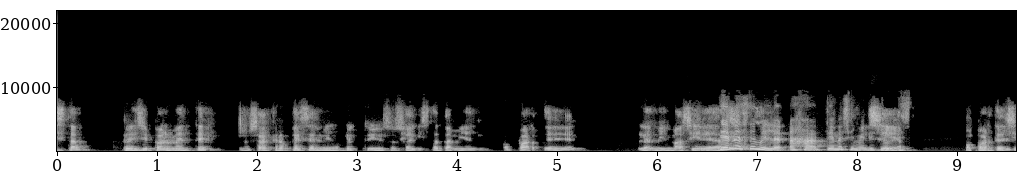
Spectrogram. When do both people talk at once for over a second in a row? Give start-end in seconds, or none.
none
